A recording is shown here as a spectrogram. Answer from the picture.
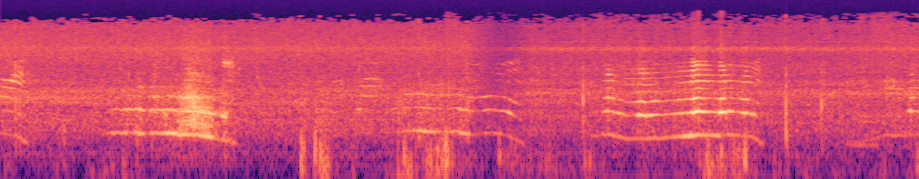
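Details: American black bear cubs feeding with their family, making noises to protect their food from the other cubs: wavering, whining squeals with rich overtones, each lasting about a second, interspersed with short grunts and smacking sounds.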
